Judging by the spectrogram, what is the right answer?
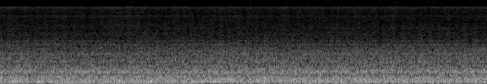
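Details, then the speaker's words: Arctic Air dehumidifier after replacing a stuck 20-amp compressor relay with pitted contacts: compressor kicks on with humidity setpoint lowered, steady low hum and even airy rush with the fan on, no rattles or cycling; normal running after repair. "I heard the compressor kick on. I don't know if you could hear that, but the fan's on."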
